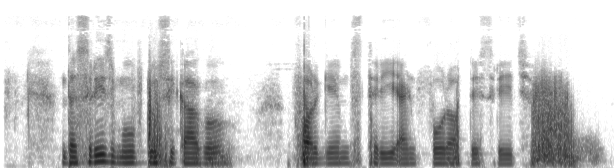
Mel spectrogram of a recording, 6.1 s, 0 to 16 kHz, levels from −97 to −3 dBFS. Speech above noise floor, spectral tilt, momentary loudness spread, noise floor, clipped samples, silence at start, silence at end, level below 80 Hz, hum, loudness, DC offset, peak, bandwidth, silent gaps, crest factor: 32 dB; -9 dB/octave; 13 LU; -56 dBFS; under 0.1%; 0.25 s; 0.15 s; -48 dBFS; none; -25 LUFS; under 0.1%; -2 dBFS; 11 kHz; none; 24 dB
